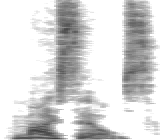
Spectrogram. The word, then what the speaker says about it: micelles: to form my cells and this my cells is how you say that and this happens inside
